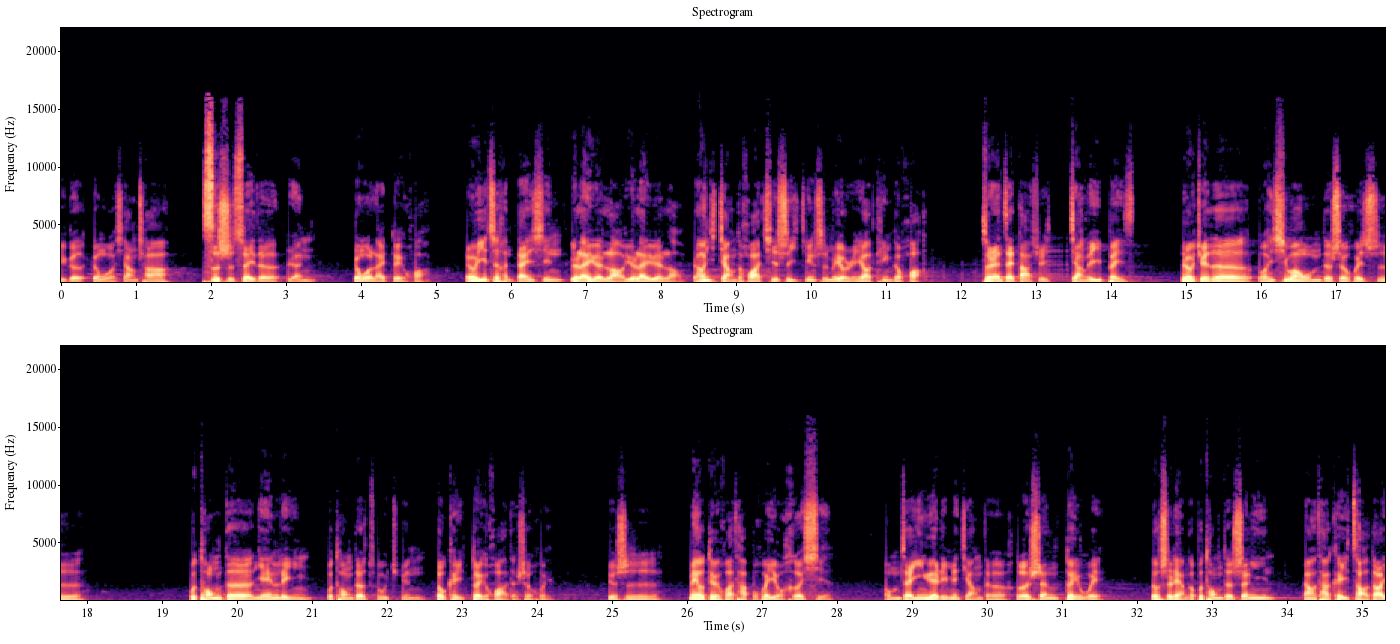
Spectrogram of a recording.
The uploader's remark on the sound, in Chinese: 台南巴克禮公園20週年Open Podcast。我到現在為止印象裡還彷彿坐在那個草地上，天空有月亮、有星星，附近的水裡有柳樹的倒影，每一個人都這麼安靜，感覺到夜晚的風微微的吹來。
